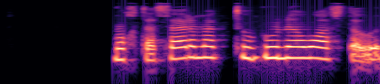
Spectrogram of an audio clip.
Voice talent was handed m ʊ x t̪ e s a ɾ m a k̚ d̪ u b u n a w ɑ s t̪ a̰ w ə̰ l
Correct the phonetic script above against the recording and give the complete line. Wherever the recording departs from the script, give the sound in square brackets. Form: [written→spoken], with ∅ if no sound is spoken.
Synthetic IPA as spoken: m ʊ x t̪ [e→a] s a ɾ m a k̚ [d̪→t̪] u b u n a w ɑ s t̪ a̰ w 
